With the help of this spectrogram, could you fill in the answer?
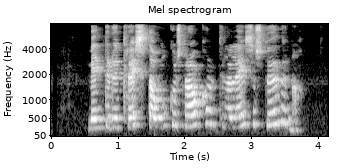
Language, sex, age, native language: Icelandic, female, 40-49, Icelandic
